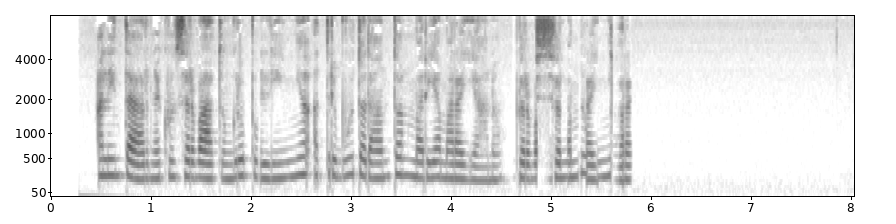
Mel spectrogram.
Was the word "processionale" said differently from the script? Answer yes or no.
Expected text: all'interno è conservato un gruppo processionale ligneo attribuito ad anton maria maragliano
yes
